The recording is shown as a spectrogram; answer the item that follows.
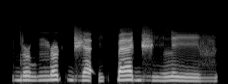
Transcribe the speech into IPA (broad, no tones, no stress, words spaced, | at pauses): dɹṳŋə˞ʈ d͡ʒɛʔi̤k͡pɛ d͡ʒi̤liv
